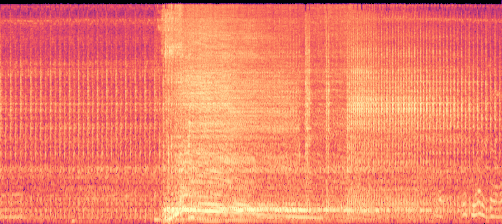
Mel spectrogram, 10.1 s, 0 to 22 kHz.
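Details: Used engine bought online, warm, 20 psi oil pressure: a steady deep knock, about four a second, growing louder as it revs; spun rod bearing that appeared while driving after a proper warm-up.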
